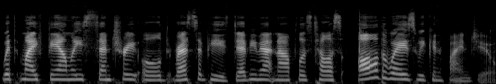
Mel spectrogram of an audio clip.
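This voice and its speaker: A woman's voice: a little high, steady tone, a little fast, bright, forceful tone, dry recording, rough recording. A woman hosting a radio interview, asking questions and encouraging her guest. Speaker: radio host.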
